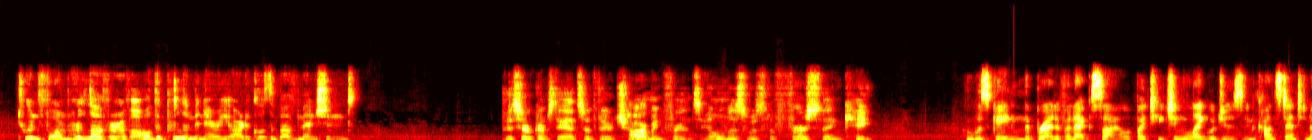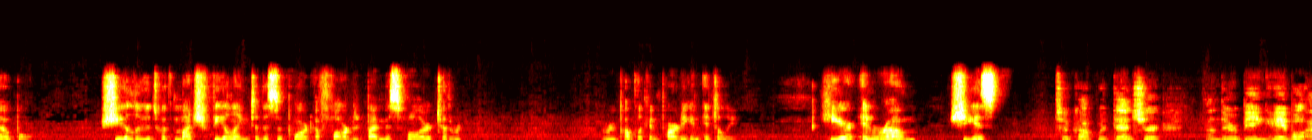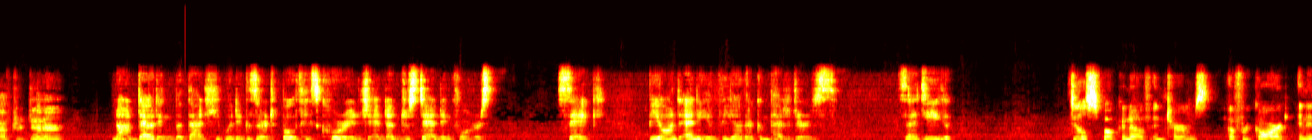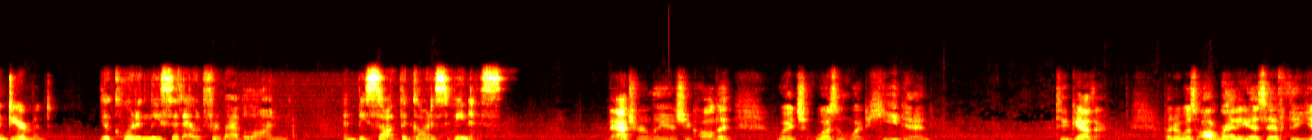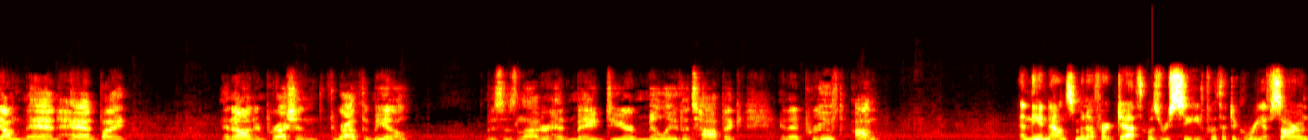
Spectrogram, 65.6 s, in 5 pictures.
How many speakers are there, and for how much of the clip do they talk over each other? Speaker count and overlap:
3, no overlap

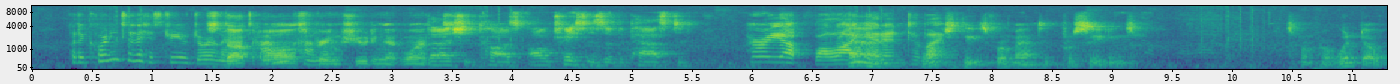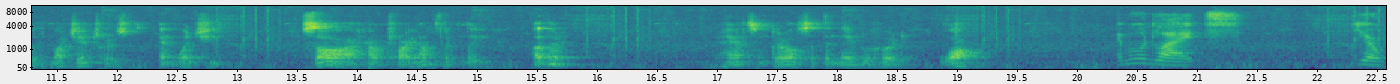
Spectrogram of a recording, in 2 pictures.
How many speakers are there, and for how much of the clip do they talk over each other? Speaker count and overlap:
5, about 11%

